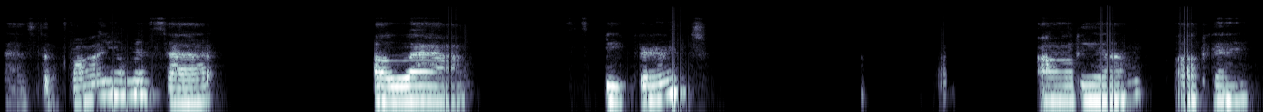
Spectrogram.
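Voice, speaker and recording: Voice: medium pitch, fairly even intonation, very slow, long pauses, a little mellow, lo-fi sound, a little hiss or hum. A livestreamer chatting casually with viewers, thinking aloud while fiddling with computer audio settings and talking into a computer microphone. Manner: chatty, talks straight to viewers. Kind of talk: casual live stream chat. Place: at a computer, indoors. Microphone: computer microphone, wearing headphones.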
